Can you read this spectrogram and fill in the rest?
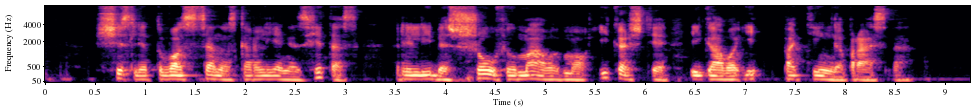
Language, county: Lithuanian, Vilnius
